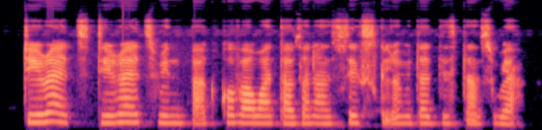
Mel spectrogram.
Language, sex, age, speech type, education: Nigerian Pidgin, female, 15-29, spontaneous, tertiary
